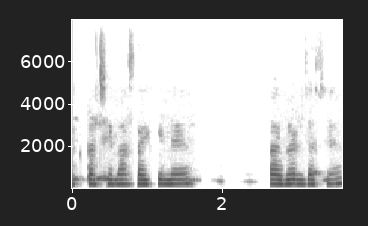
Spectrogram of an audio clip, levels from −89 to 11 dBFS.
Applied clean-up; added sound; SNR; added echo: none; none; none; none.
